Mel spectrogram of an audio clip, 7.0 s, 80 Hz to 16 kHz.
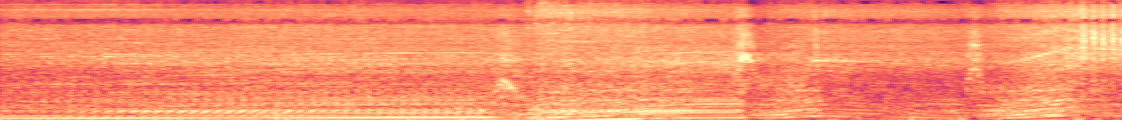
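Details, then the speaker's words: Big-turbo Nissan R32 Skyline on an untuned, self-adjusted basemap, warming up, stationary free revs: revs climb with a stumble before pulling through, sharp pops and bangs on overrun; hesitation and popping from the untuned map. "obviously uh idle's pretty okay revs with a hesitation but once it's up there it sounds nice a lot of pops and bangs it's definitely not tuned"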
